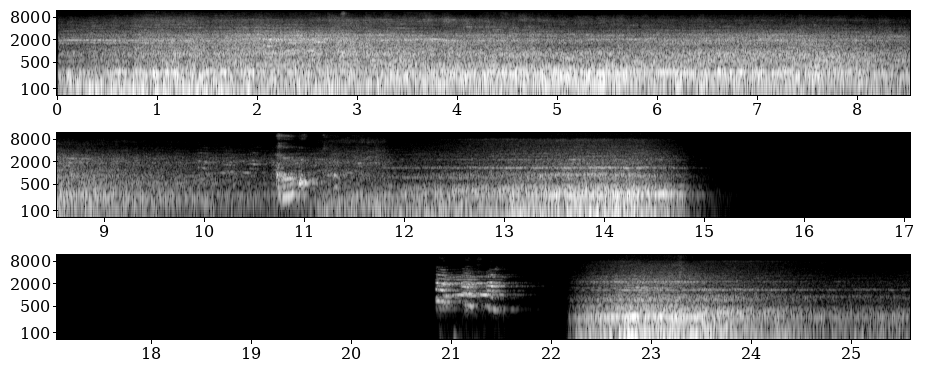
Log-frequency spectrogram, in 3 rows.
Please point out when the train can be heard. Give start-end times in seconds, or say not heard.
0.0-14.8, 22.1-25.5.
